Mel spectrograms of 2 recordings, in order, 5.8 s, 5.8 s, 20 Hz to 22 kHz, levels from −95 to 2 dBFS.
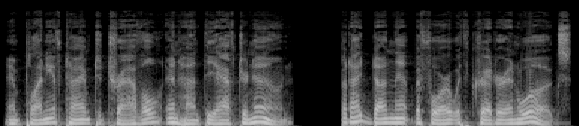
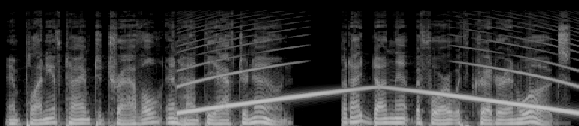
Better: first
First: none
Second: siren; loud; from 2 s on; peak 4 dB above the speech

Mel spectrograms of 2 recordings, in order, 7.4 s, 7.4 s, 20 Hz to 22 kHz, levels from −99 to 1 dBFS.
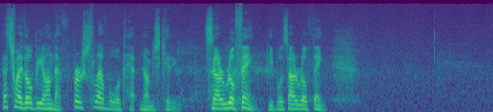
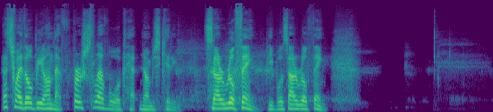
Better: second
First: hiss; faint; throughout; 30 dB below the speech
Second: none

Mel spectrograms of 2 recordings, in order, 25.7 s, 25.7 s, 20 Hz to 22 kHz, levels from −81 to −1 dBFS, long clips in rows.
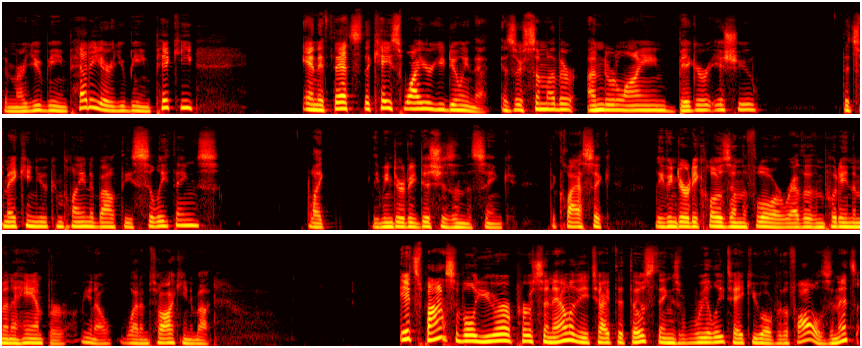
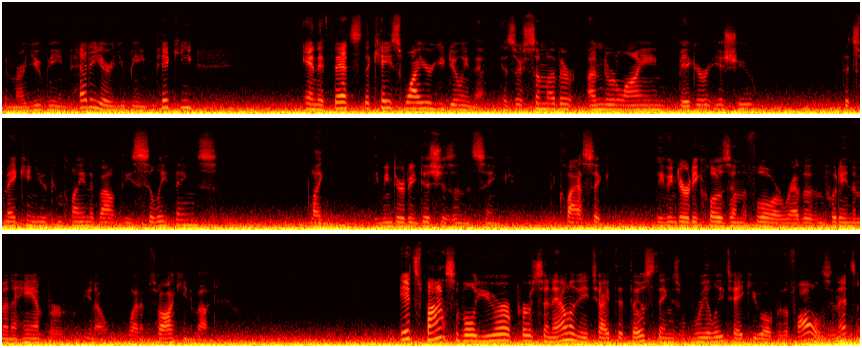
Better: first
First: none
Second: wind noise on the microphone; heavy; 5 dB below the speech

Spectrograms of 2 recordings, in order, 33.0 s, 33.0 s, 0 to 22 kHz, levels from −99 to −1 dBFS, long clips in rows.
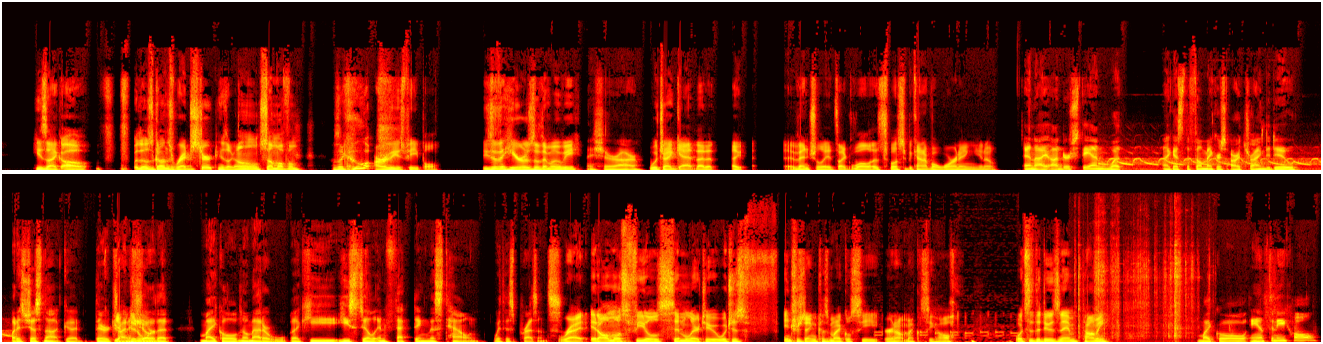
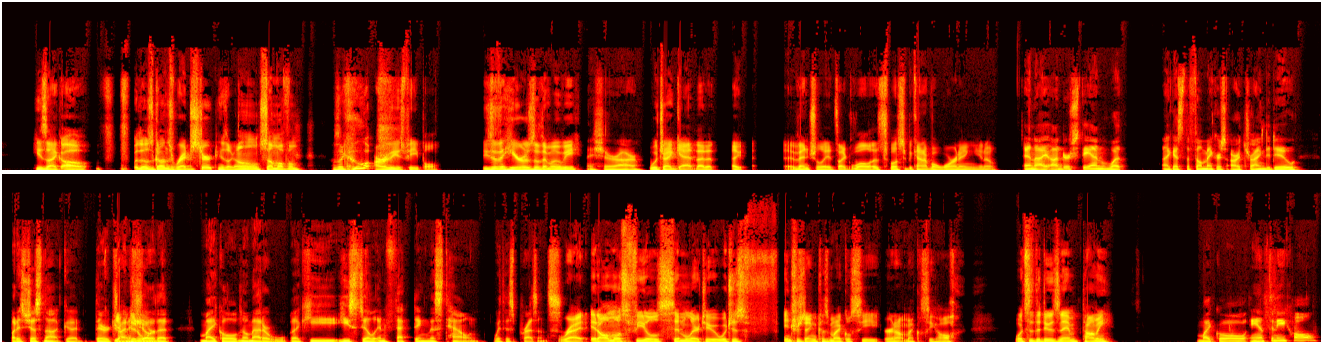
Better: second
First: siren; noticeable; from 14 to 17 s; peak 7 dB below the speech // phone ringing; faint; from 27 to 29 s; peak 10 dB below the speech // clattering dishes; noticeable; from 30 to 32 s; peak 5 dB below the speech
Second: none

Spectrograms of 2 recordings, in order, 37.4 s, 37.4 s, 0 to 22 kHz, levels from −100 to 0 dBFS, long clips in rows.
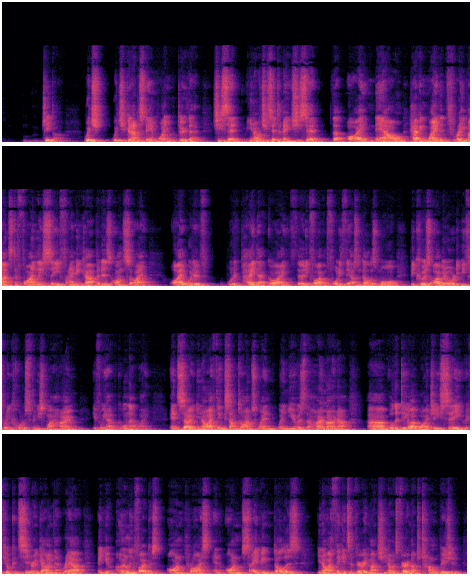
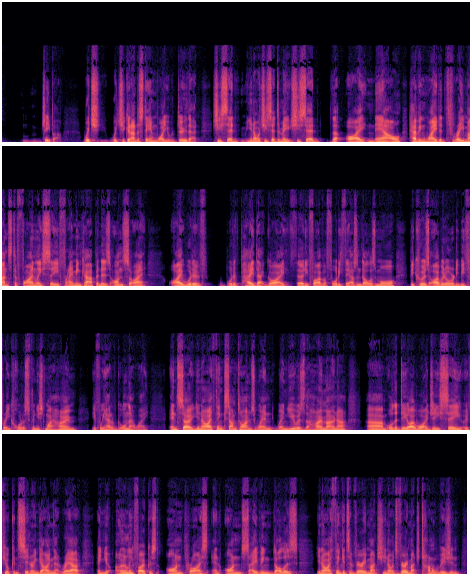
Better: second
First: off-mic speech; far // room echo; slight; dies away in 0.5 s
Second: none

